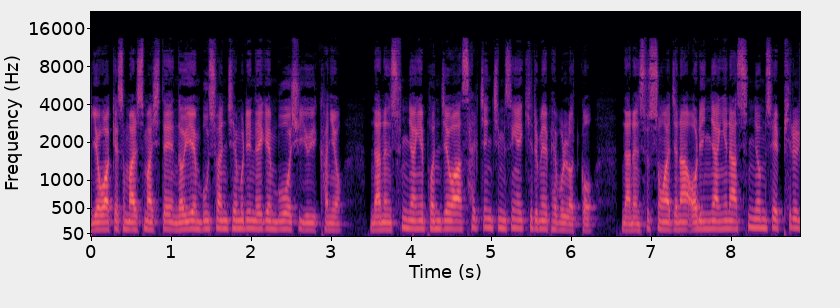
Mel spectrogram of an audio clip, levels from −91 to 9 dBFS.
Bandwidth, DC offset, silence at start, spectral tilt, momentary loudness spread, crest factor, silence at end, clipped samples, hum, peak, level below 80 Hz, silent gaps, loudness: 13.5 kHz; under 0.1%; 0 s; -4.5 dB/octave; 8 LU; 20 dB; 0 s; under 0.1%; none; -6 dBFS; -66 dBFS; none; -27 LUFS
